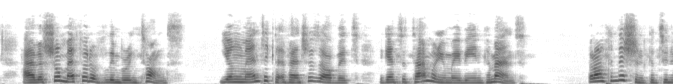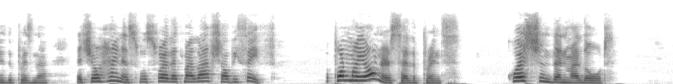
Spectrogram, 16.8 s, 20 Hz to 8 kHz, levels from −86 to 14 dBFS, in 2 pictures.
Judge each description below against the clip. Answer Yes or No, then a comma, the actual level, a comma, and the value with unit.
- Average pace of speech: Yes, average, 180 wpm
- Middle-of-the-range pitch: No, high, 245 Hz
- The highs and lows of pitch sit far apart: Yes, wide, 6.5 semitones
